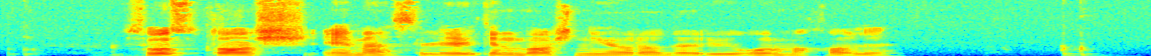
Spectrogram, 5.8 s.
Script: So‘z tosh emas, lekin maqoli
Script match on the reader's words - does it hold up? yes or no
no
